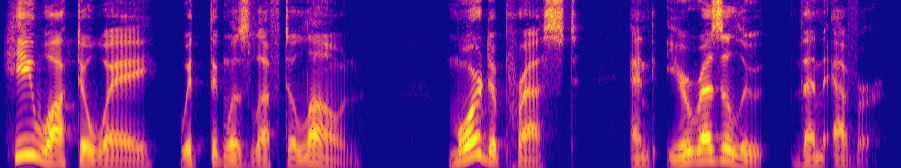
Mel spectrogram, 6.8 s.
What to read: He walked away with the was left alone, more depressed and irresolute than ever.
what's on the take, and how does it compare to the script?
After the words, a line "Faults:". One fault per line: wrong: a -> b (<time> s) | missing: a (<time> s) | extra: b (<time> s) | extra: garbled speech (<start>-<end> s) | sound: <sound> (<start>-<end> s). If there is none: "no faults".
He walked away with the was left alone, more depressed and irresolute than ever.
Faults:
no faults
